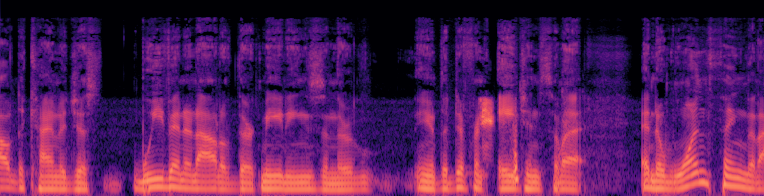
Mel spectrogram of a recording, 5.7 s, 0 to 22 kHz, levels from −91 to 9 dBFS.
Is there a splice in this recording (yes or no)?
yes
